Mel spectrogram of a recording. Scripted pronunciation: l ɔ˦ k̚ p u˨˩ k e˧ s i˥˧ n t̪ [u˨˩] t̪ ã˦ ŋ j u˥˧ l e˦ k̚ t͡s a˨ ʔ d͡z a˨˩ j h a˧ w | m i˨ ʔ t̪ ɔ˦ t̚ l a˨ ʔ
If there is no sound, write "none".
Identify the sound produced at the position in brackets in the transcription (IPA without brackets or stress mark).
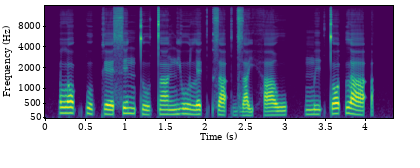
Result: u˨˩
